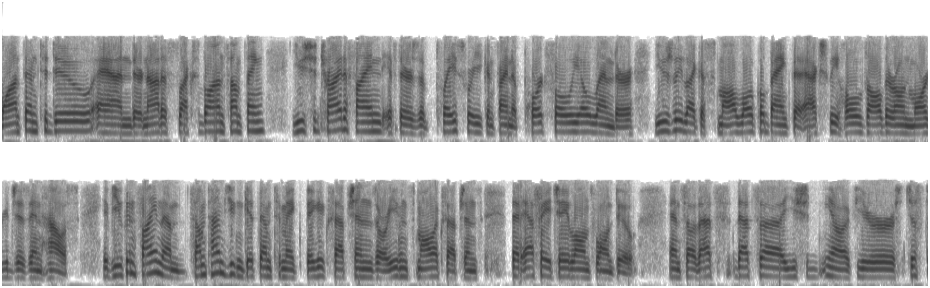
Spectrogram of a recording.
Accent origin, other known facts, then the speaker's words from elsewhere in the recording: Minneapolis, Minnesota, United States; moved away; both raised in the Minneapolis area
